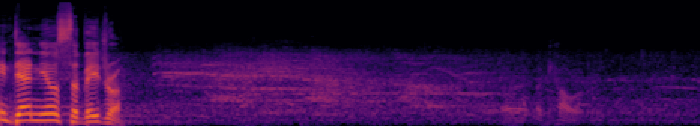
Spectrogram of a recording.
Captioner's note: audience cheering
